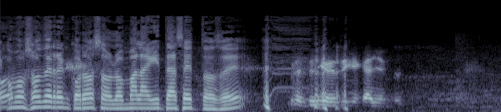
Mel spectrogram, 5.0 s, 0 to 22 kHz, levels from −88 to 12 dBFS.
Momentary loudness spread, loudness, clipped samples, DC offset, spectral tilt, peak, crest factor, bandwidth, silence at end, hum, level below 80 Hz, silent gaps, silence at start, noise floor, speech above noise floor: 8 LU; -21 LUFS; under 0.1%; under 0.1%; -5.5 dB/octave; -4 dBFS; 18 dB; 12.5 kHz; 0.4 s; none; -58 dBFS; none; 0 s; -49 dBFS; 28 dB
